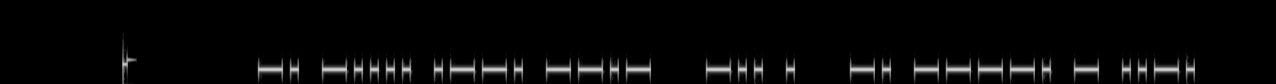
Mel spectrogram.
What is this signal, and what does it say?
Morse code, heard as a keyed tone, about 15 wpm, 700 Hz. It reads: N6PQ DE N9TF
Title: USA Callsign DE Callsign - 4 Characters - 15wpm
